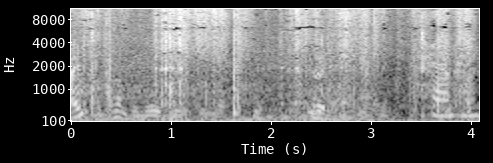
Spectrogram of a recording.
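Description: Indistinct talking voices throughout, with a few short clicks or scrapes between them.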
